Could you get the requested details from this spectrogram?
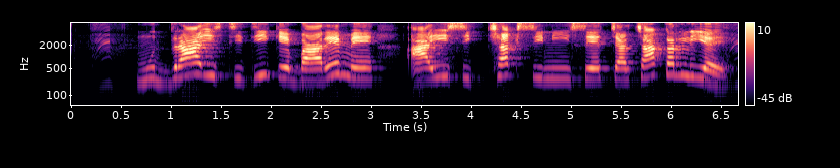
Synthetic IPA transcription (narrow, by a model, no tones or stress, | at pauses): mud̪ɾaist̪ʰit̪ikebaɾeme | aisik̚t͡ʃʰəksiniset͡ʃəɾt͡ʃakəɾlijə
